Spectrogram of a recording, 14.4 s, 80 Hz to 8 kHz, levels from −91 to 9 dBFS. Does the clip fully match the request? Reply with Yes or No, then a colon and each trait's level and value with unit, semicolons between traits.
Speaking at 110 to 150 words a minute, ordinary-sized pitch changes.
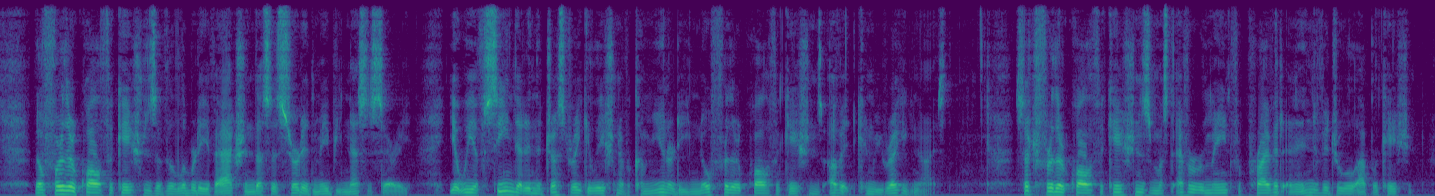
No: average, 200 wpm; average, 3.3 semitones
